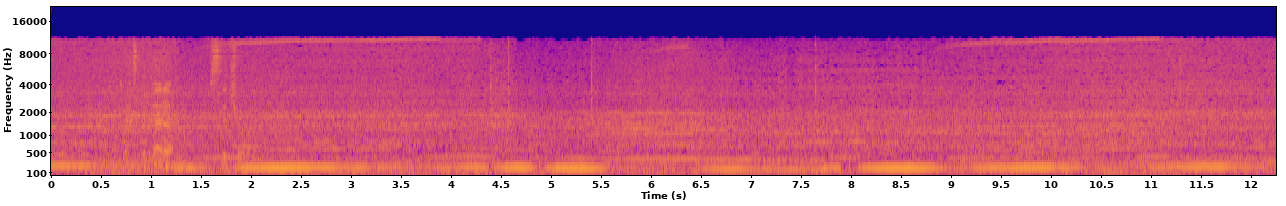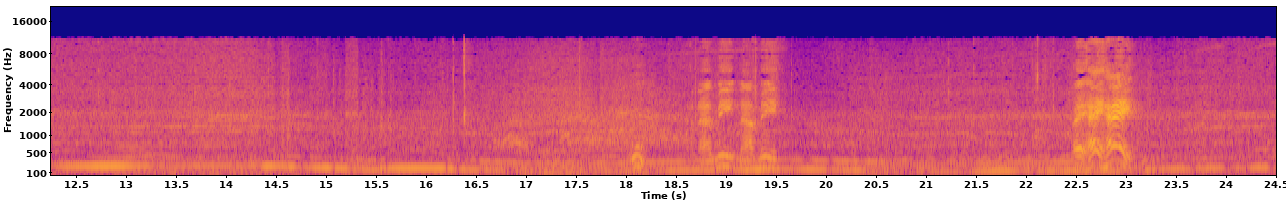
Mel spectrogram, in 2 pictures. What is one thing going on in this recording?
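A racing car engine roars steadily, rising and dropping in pitch as it shifts gears.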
